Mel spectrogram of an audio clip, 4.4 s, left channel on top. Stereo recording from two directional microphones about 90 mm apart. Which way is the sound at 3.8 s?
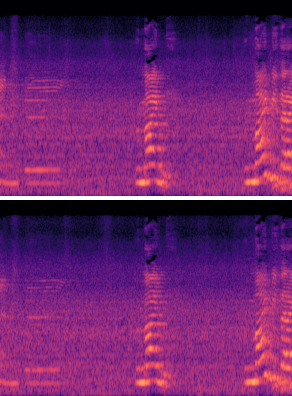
Centre (ahead or behind).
